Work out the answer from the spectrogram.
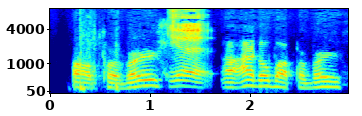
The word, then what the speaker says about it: Purverse: How do you pronounce it again? Pervert. Yeah, Perverse.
